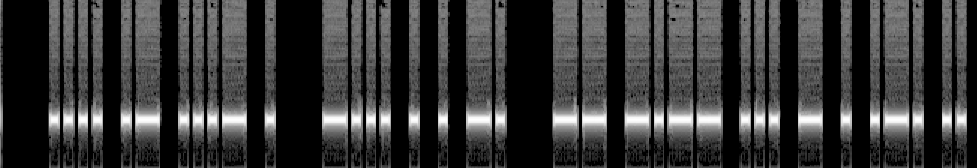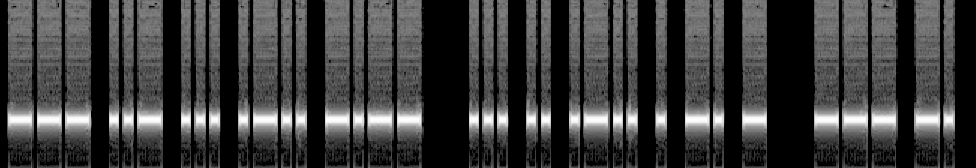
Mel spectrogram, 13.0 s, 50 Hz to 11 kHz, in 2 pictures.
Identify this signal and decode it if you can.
Morse code, heard as a keyed tone, about 25 wpm, 1000 Hz. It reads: HAVE BEEN MYSTERIOUSLY SILENT ON
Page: New quotes every day in morse code at 25 Words per minute.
